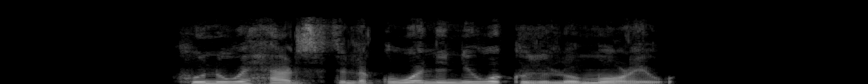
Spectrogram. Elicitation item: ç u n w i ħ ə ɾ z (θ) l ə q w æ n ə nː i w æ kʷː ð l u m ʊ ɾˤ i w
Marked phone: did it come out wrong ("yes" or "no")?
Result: no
